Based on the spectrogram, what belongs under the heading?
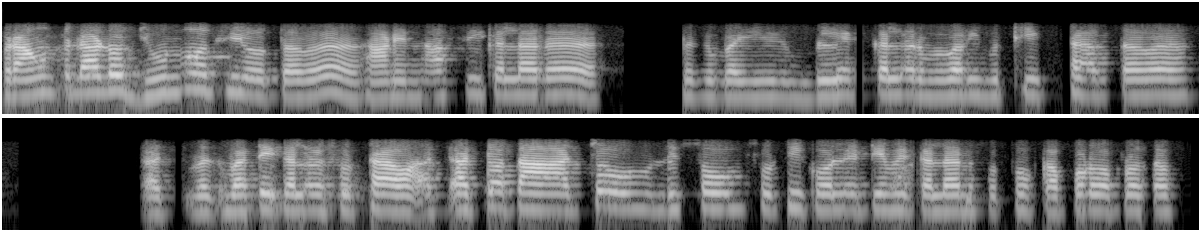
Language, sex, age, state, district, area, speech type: Sindhi, female, 45-60, Maharashtra, Thane, urban, conversation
